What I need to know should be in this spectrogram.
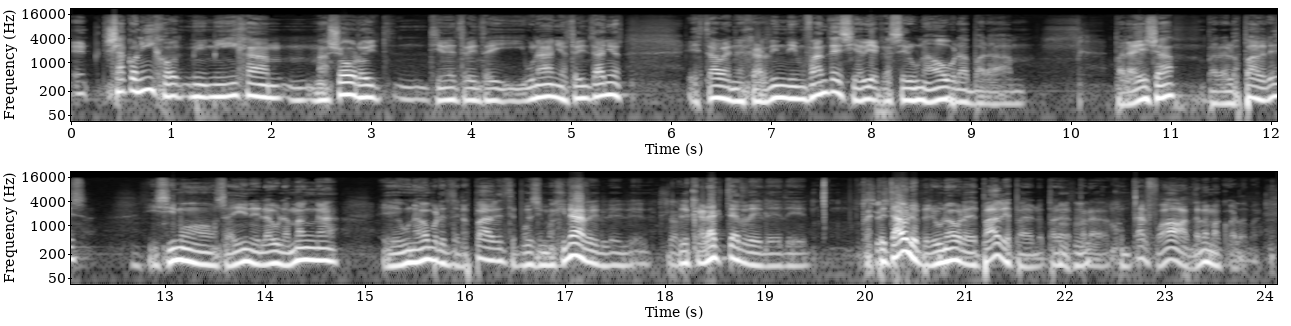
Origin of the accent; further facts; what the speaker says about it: Tandil, Buenos Aires Province, Argentina; Yo soy nacido y criado acá en Tandil.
